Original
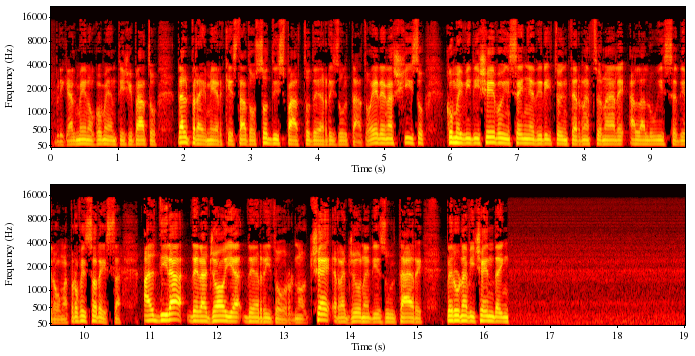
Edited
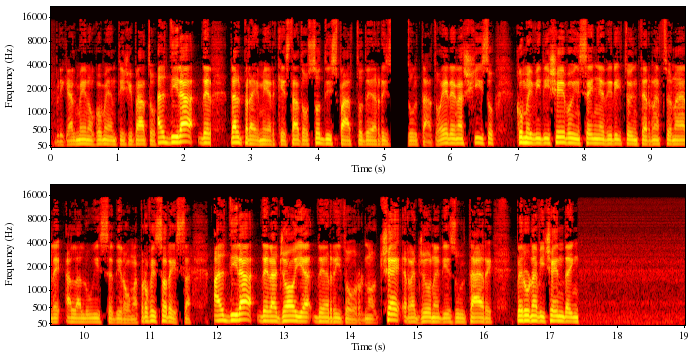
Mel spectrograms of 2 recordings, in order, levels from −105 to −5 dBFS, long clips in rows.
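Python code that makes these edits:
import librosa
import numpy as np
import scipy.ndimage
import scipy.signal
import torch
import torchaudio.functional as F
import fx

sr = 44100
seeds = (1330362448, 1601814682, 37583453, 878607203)

y = fx.edit(x, sr, fx.insert_silence(at_s=4.31, length_s=0.26),
    fx.duplicate(start_s=10.96, length_s=0.79, to_s=1.61), tone=tone)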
